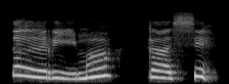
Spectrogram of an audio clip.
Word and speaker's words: Terima kasih: Terima kasih. ¿Cómo pronunciamos esta expresión? Terima kasih. Sílaba por sílaba.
